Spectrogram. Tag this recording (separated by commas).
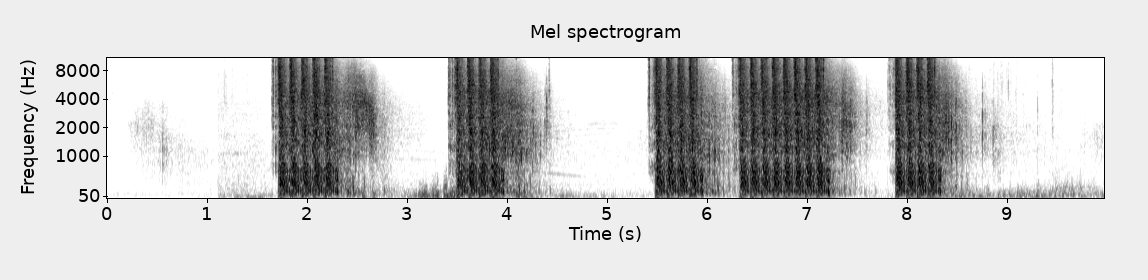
machine gun shooting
